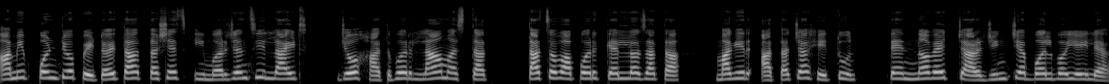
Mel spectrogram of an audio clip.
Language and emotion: Goan Konkani, neutral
